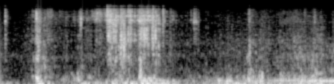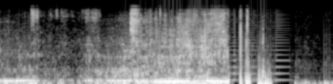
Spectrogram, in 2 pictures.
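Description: Rustling and knocking of a person climbing out of a car's driver seat, a leather jacket brushing the seat and door frame, with a few sharp clicks. It is loudest just before the end, where it breaks into a quick run of clicks.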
